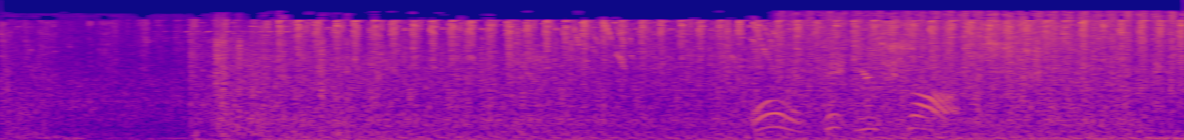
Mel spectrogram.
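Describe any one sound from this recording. Rapid gunfire crackles close by.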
